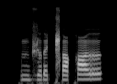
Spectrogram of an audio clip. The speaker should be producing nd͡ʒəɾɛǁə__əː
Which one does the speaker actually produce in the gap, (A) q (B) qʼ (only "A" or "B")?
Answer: A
